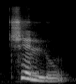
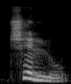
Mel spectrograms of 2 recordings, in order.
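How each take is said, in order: Both takes have the same delivery.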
